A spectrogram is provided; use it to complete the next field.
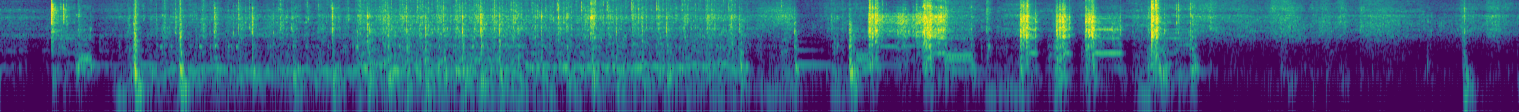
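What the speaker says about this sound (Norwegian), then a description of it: "Og syr en ny søm, denne gangen litt ut mot kanten" A home sewing machine stitches a new seam near the edge of a button-front shirt dress, a fast steady mechanical rattle for several seconds, then shorter start-stop bursts, heard close with no talking.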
